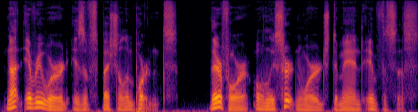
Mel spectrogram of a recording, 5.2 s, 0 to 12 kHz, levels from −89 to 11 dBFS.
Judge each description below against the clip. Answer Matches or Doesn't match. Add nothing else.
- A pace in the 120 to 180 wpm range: Matches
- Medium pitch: Doesn't match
